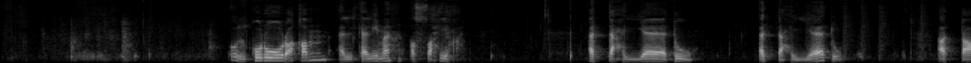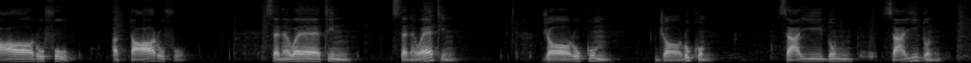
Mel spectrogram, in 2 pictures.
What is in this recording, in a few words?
Pronounce, Arabic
